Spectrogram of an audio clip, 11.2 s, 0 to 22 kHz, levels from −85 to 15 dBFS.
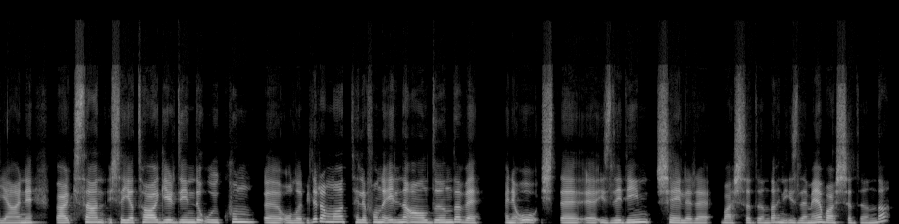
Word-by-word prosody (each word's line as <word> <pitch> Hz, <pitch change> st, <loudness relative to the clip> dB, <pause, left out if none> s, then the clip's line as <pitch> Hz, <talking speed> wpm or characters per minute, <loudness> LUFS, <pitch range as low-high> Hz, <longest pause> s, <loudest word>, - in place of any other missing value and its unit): yani 190 Hz, +2 st, 0 dB, 0.2 s
belki 210 Hz, 0 st, +2 dB
sen, 230 Hz, -1 st, +3 dB
işte, 220 Hz, 0 st, -3 dB
yatağa 225 Hz, +2 st, +4 dB
girdiğinde 225 Hz, 0 st, +2 dB
uykun, 235 Hz, +2 st, -1 dB
eee, 200 Hz, -1 st, +1 dB
olabilir 195 Hz, +7 st, -3 dB
ama 265 Hz, -2 st, +1 dB
telefonu 230 Hz, 0 st, 0 dB
eline 225 Hz, +1 st, +2 dB
aldığında 220 Hz, +1 st, +1 dB
ve, 195 Hz, -2 st, +2 dB, 0.3 s
hani, 200 Hz, -1 st, 0 dB
o, 220 Hz, +2 st, 0 dB
işte, 210 Hz, -, -2 dB, 0.3 s
eee, 205 Hz, +1 st, -1 dB
izlediğin 215 Hz, +4 st, 0 dB
şeylere 190 Hz, -4 st, 0 dB
başladığında, 190 Hz, 0 st, -3 dB
hani 210 Hz, -2 st, -3 dB
izlemeye 200 Hz, +4 st, +1 dB
başladığında 200 Hz, -, -2 dB
215 Hz, 130 wpm, -21 LUFS, 195-230 Hz, 0.3 s, yatağa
